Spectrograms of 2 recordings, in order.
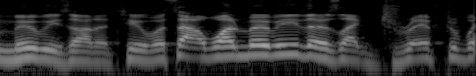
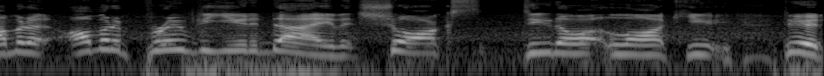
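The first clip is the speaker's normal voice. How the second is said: put-on Australian dude accent, pitched up; 8 semitones higher, 5 dB louder than usual. Quoting a marine biologist near sharks, in a put-on Australian accent. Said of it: "We'll do like an Australian voice".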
